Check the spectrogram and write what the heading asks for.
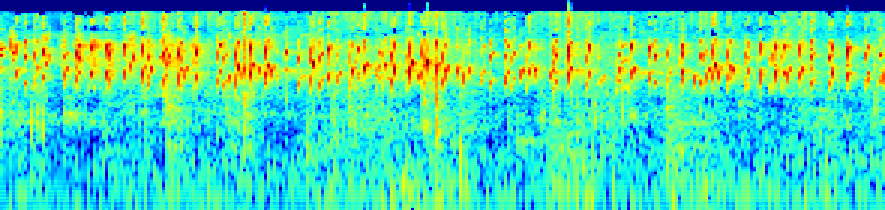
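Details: Several European goldfinches calling together, used to motivate birds: a dense, continuous chatter of bright, high tinkling notes overlapping without pause.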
